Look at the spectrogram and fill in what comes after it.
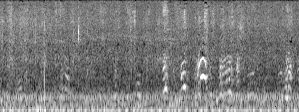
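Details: Eleven five-day-old Bernese Mountain Dog puppies at lunchtime, giving short high whining squeaks and yips, several bunched around the middle, over a steady low hum and rustling.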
